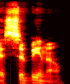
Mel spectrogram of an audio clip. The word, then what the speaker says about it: Sabino: Oh yeah, Sabino.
